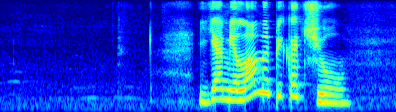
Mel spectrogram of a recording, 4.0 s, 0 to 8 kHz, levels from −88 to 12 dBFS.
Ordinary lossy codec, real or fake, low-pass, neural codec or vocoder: none; real; none; none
